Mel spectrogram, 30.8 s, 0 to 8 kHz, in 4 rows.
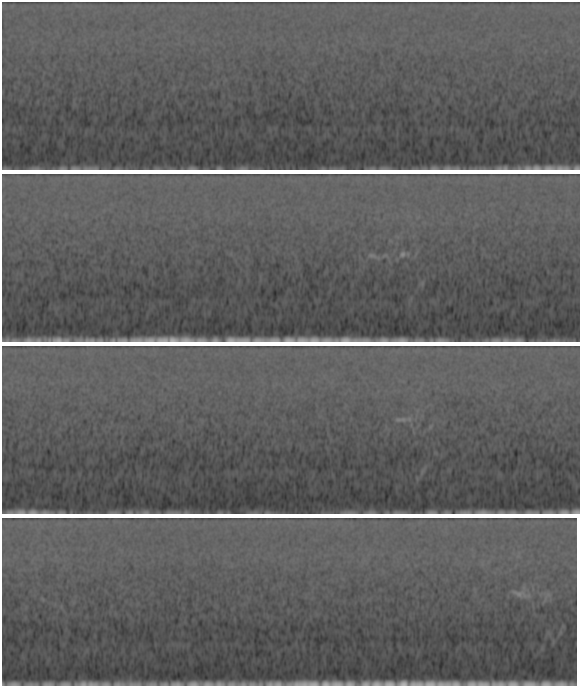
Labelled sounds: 12.6	12.9	killer whale, offshore, 1.6 to 1.9 kHz
20.6	20.9	killer whale, offshore, 1.8 to 2.1 kHz
29.9	30.2	killer whale, offshore, 1.8 to 2.3 kHz

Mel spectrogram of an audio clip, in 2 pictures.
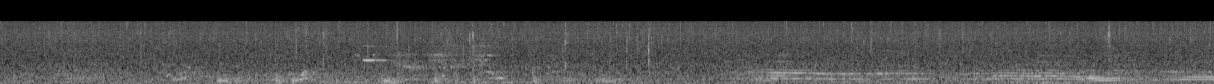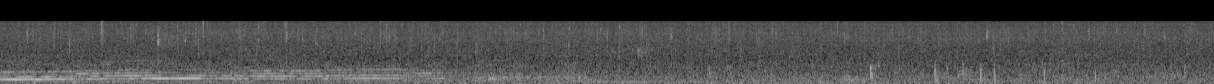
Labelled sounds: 3.6	4.3	humpback whale, 0.78 to 1.2 kHz

